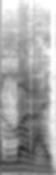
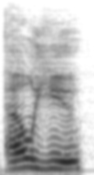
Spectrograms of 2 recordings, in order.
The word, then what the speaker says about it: luddite: a luddite this is our word of the day a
